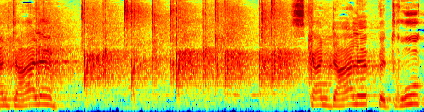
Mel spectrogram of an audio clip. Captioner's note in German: Beifall AfD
